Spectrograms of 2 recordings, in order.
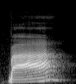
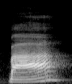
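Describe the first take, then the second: First: The pitch rises toward the end. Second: The pitch rises toward the end.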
